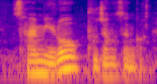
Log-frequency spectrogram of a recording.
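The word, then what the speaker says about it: 3·15 부정선거: 점 찍혀 있다고 해서 3.15 아닌가요라고 얘기하는데 이거는 점은 발음하지 않습니다 3위로 부정선화라고 얘기하시면 돼요 3위로 부정선거 중요한 핵심 단어였으니까 공부를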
